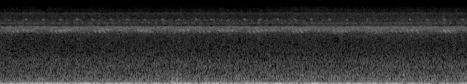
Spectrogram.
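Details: Crickets sounding with wind, a steady high shimmering trill running unbroken under loud low gusty rumble that dominates the recording.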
